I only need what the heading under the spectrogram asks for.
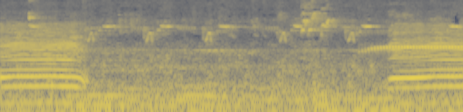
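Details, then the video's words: Cows on a lush green pasture hill in the afternoon: one moo trails off at the start and another begins near the end, with bird chirps and a steady high whistle-like tone between. "Sound of cows mooing up the green pasture hill in the afternoon"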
